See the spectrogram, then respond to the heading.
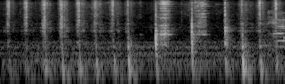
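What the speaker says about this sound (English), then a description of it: "Then we can set those stems aside and just give these leaves a rough chop" A knife roughly chops fresh thyme leaves on a board, a steady run of close, crisp, evenly spaced strikes with a few sharper hits near the end.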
